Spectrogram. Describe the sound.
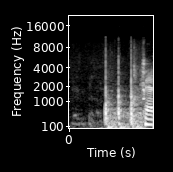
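Three sharp, evenly spaced knocks on a door, close and fairly loud, followed right away by a voice calling out.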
